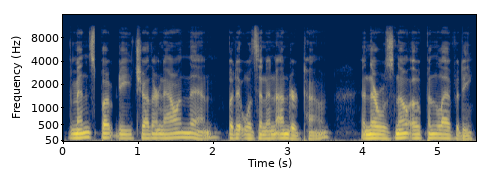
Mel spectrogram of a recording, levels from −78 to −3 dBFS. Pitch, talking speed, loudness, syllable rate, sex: 115 Hz, 240 wpm, -16 LUFS, 5.9 syllables/s, male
